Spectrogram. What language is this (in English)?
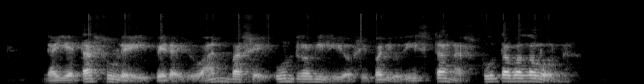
Catalan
